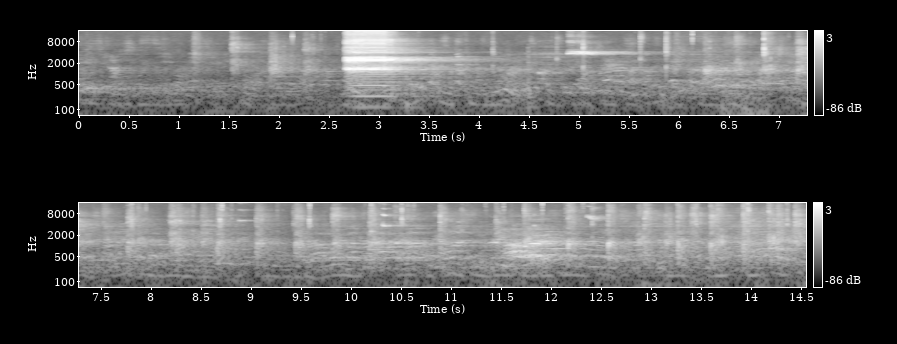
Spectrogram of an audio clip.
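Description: Gym scoreboard buzzer sounding once, a short loud blast about three seconds in, signalling the end of a timeout. Scattered taps and a low hum of the gym carry on around it.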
